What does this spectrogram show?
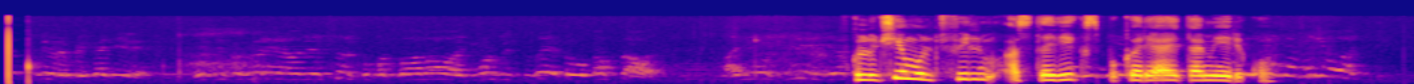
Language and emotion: Russian, neutral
